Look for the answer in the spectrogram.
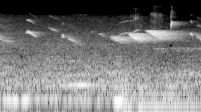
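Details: Green-winged saltator (trinca-ferro) fine "serrinha" song used to excite other trinca-ferros: short, clear slurred whistles, then a louder, richer burst of notes, over a low rumble of background traffic.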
